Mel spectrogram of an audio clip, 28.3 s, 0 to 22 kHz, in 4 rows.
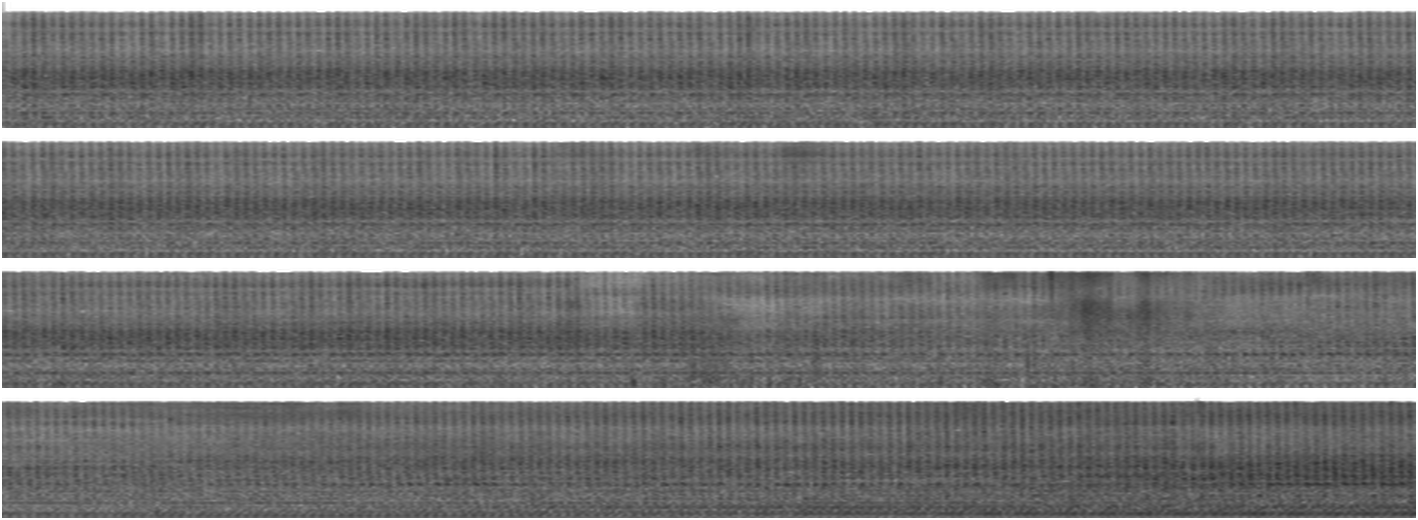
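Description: JCB 3CX backhoe loader's four-cylinder Perkins diesel engine idling steadily, still cold just after a start in −13 °C frost. It grows louder over the last few seconds.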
